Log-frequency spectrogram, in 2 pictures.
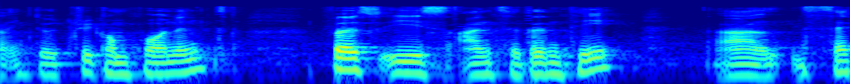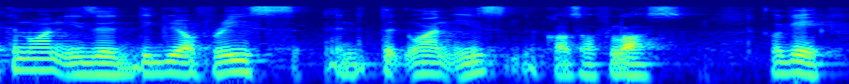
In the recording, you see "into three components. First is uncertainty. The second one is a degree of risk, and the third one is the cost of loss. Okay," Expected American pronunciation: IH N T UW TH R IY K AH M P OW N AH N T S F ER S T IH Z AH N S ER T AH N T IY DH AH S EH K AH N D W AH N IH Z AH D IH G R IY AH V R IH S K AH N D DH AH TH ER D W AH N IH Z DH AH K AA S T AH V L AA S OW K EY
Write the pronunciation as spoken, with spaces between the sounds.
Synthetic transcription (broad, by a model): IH N T UW T R IY K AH M P OW N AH N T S F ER S T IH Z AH N S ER T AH N T IY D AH S EH K AH N D W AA N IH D AH D IH G R IY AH F R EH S AH N D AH T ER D W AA N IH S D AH K AA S AH F L AA S OW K EY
